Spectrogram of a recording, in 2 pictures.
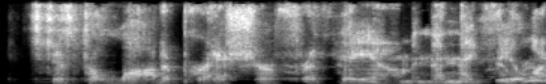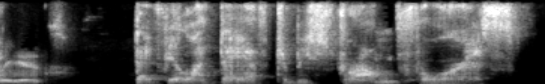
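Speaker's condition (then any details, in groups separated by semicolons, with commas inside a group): Laryngectomy after cancer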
